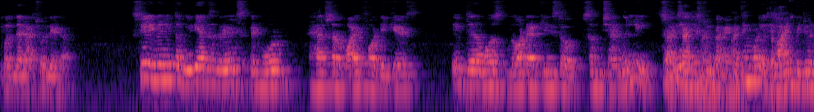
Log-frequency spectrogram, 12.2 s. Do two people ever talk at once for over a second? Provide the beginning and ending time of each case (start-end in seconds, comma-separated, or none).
10.1-11.7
